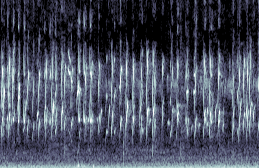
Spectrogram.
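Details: Group twittering of European goldfinches meant to prompt males to sing: rapid bright chirps stacked in bursts, rising and falling in loudness about twice per second, with soft thuds in the background.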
